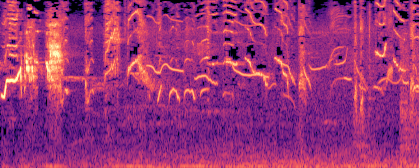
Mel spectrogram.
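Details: Oriental magpie-robin singing a rapid, varied stream of whistled slurs and chirps, loud bursts at the start, then a softer continuous warble of twisting notes over a low background rumble, used as training material to prompt other birds to sing.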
